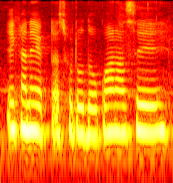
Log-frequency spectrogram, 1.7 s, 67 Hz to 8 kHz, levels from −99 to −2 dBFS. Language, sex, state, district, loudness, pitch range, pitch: Bengali, female, West Bengal, Alipurduar, -14 LUFS, 250-265 Hz, 255 Hz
